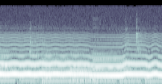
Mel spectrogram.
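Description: Moog Etherwave theremin playing the melody, amplified: one long held note with a gentle vibrato that lifts briefly in pitch near the end. Acoustic guitar picks chords underneath.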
